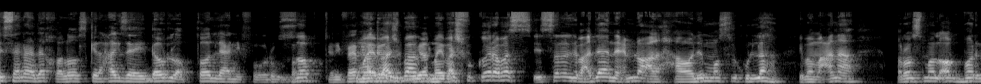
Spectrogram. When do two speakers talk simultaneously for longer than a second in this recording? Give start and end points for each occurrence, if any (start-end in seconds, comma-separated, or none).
2.6-4.6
